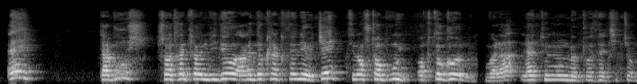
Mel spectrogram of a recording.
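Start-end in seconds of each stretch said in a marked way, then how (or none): 0.1-4.8 louder angry call at a honking car; angry yell. Real, not acted. Vlogger yells at a driver honking during filming, angry. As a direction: tell the driver off, loudly.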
